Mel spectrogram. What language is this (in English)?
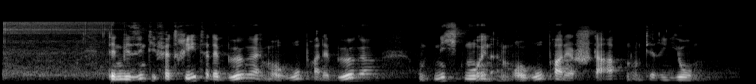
German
